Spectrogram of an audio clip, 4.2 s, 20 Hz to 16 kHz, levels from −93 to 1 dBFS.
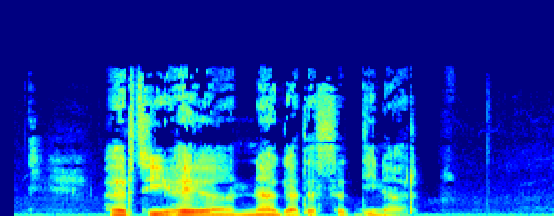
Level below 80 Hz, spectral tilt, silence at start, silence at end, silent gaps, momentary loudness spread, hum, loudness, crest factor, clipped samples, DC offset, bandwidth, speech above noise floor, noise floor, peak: -42 dBFS; -5 dB/octave; 0.2 s; 1.05 s; none; 15 LU; none; -22 LUFS; 24 dB; under 0.1%; under 0.1%; 11.5 kHz; 34 dB; -56 dBFS; 0 dBFS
